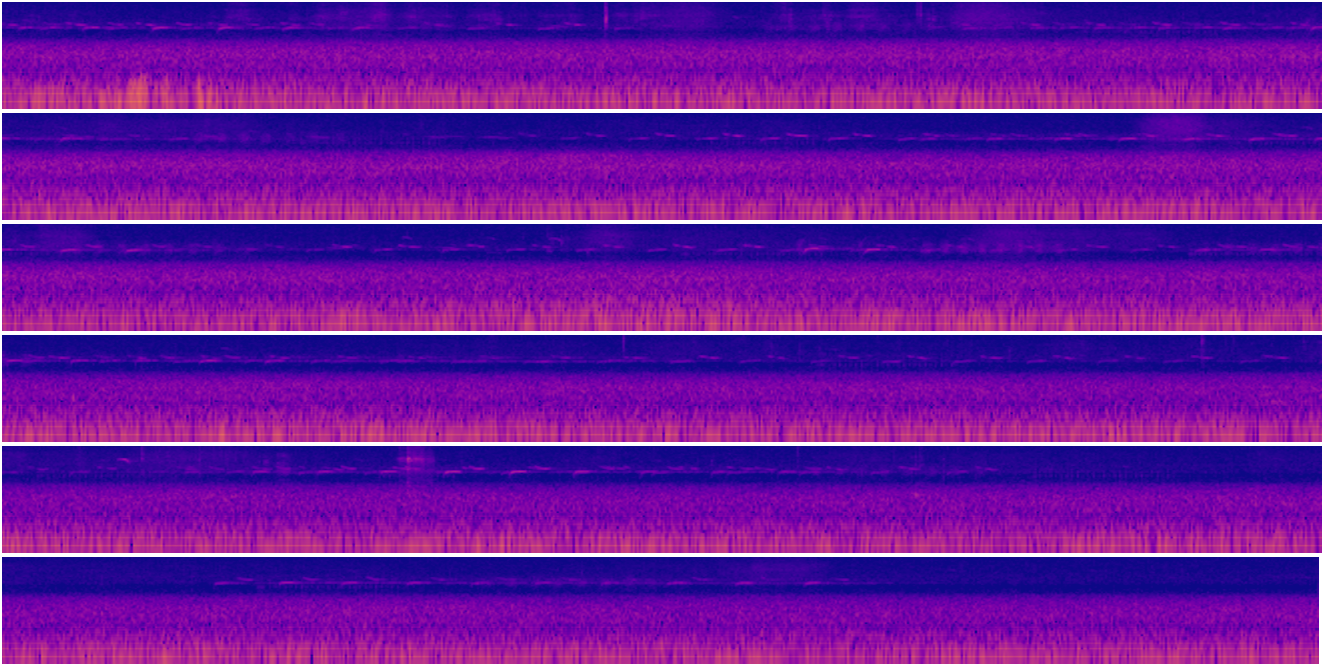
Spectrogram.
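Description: A small songbird singing long runs of fast, high trilled notes, pausing and starting again several times, over a steady hiss of outdoor background noise.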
